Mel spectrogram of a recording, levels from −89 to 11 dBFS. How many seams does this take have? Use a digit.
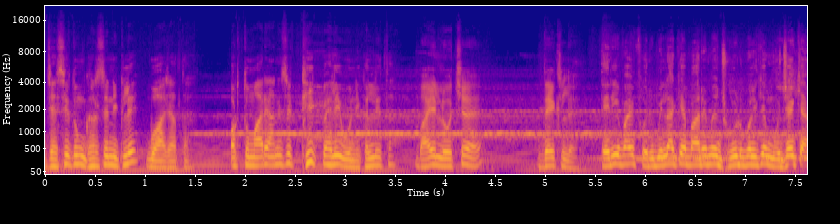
2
